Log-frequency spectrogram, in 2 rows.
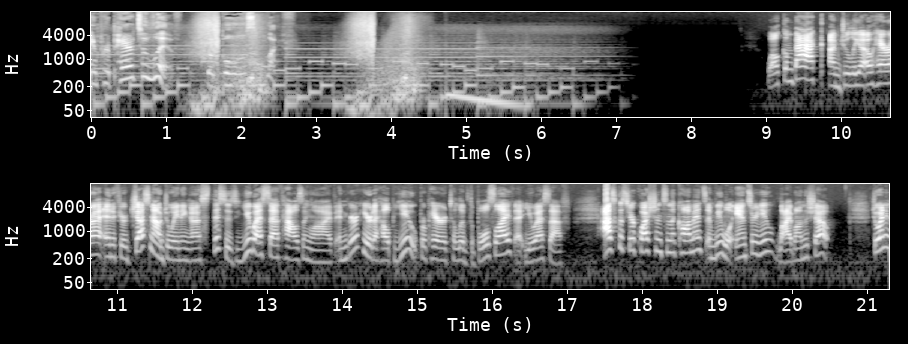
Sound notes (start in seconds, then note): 1.6 upbeat music; 1.6 wind whooshing; 3.4 upbeat music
